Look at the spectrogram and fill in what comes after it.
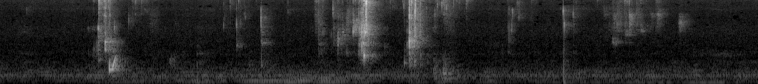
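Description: Chicken soup ladled from a large stock pot into a bowl: liquid sloshing and dripping as the ladle dips and pours, with a few short splashes, the loudest about a second in and again around three and a half to four seconds in.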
